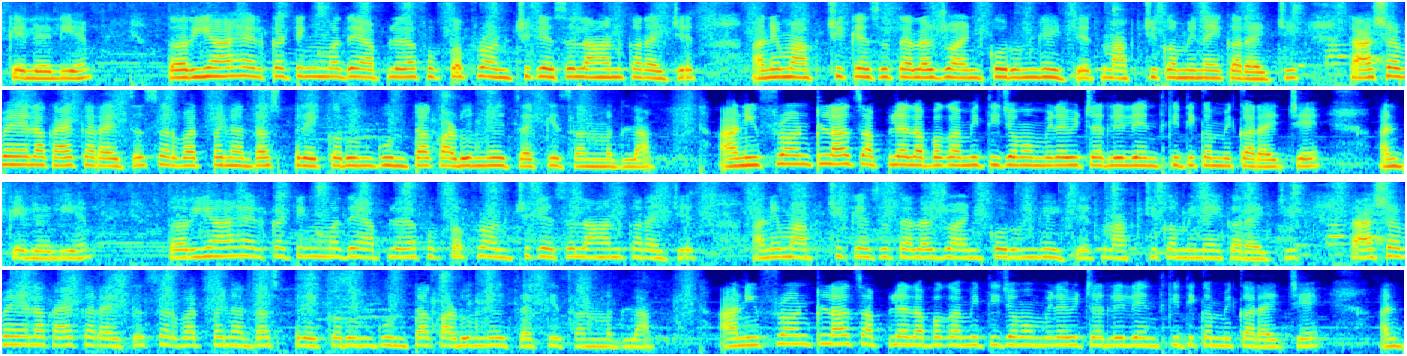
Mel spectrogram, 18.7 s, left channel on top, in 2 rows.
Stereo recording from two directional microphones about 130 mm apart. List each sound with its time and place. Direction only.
0.1 s speech: 45° left (ahead or behind)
